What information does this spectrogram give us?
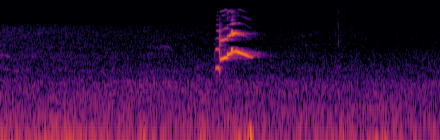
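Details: A wild rainbow lorikeet (Trichoglossus moluccanus) visiting a balcony in Melbourne, Australia, gives one harsh, grating screech, about a third of a second long, against a faint low background hum.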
